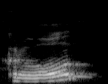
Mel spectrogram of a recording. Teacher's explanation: Não nasalizamos. Vamos evitar nasalizar. Crom, eu falo cro e fecho a boca.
